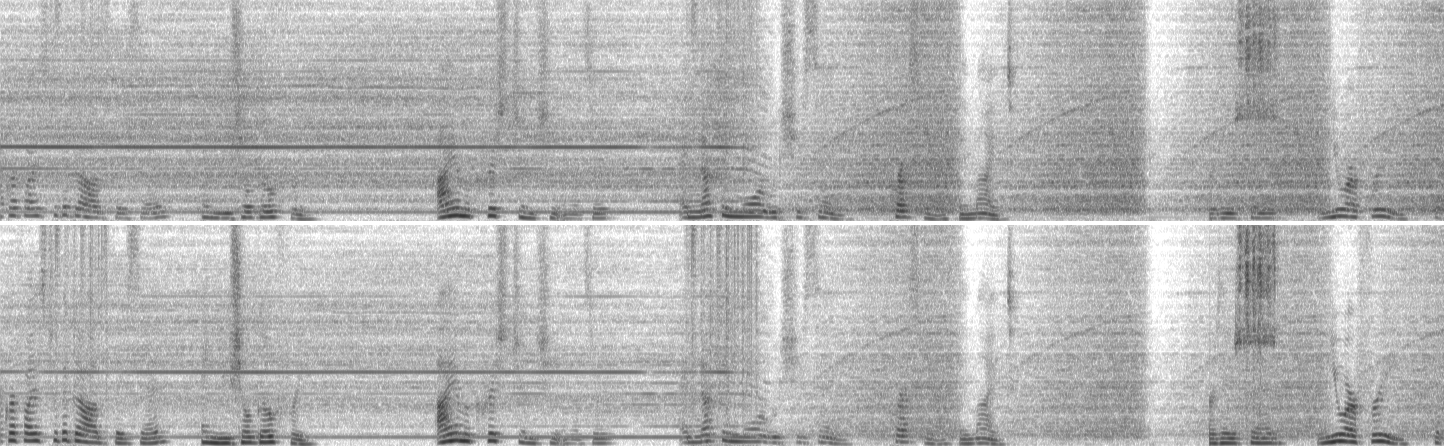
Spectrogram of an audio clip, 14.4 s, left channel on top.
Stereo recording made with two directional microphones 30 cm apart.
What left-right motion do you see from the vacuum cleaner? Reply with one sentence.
You can hear the vacuum cleaner stay put.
